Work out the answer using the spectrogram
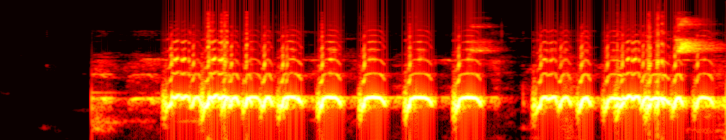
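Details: Zebra dove lure call for trapping: loud, rapid runs of nasal hooked notes, several each second, split by a short pause after two and a half seconds.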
